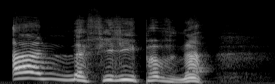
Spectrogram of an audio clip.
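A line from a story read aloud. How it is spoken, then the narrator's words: Sobbing. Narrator (Russian): сказал он, всхлипывая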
